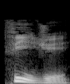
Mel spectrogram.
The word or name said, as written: Figi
